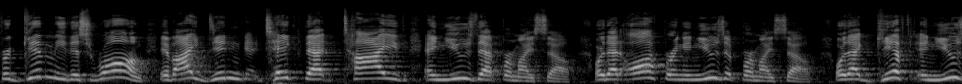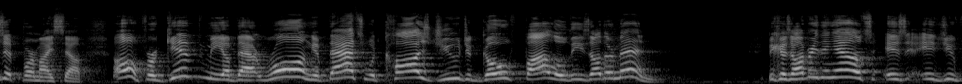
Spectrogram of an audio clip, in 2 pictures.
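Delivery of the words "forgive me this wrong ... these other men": usual speaking voice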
